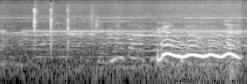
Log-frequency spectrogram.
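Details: Cat giving a single drawn-out, warbling meow with a wavering pitch, held for just over a second after faint clicks and taps in a quiet room.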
